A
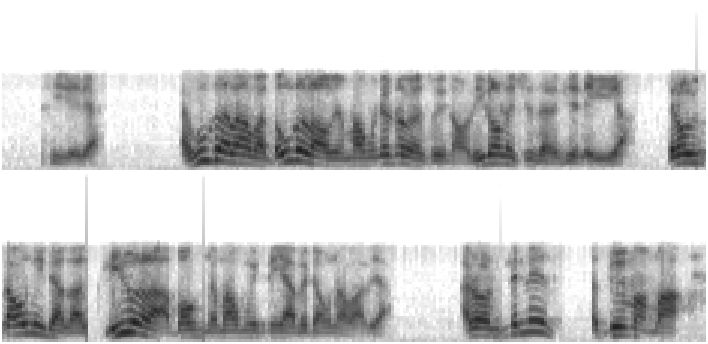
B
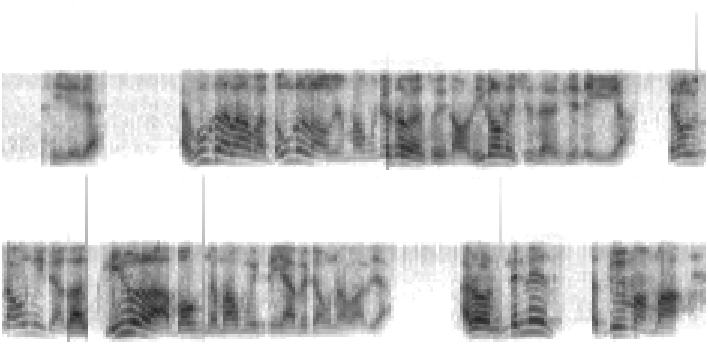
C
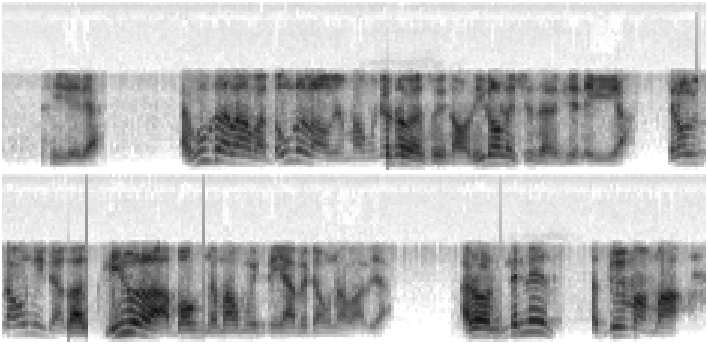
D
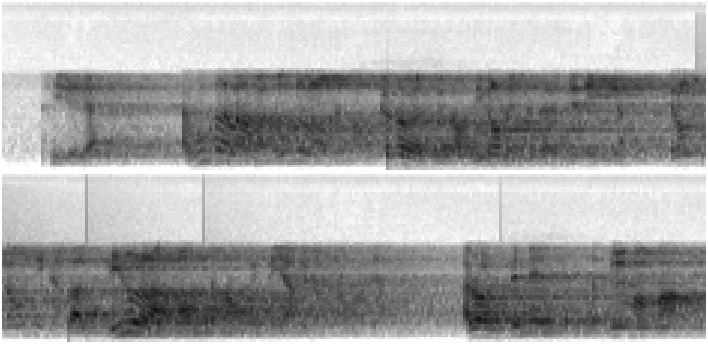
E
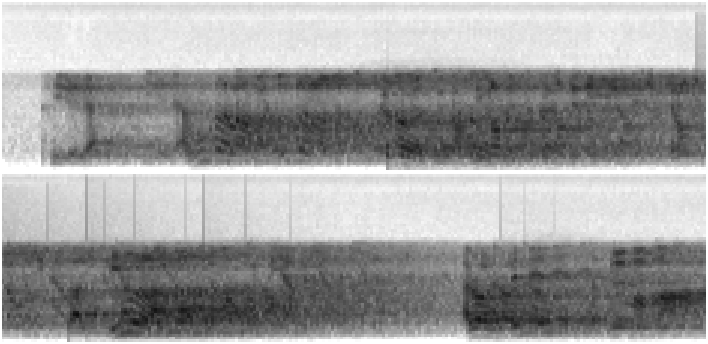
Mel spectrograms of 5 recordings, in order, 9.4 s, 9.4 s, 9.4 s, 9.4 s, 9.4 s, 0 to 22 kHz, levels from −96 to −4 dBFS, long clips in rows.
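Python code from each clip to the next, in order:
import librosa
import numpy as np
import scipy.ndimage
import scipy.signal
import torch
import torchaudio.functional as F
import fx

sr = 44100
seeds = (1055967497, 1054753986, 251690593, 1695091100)

y1 = fx.filter_lfo_highpass(x, sr, shape='saw_up', hz=0.39, low_hz=640.0, high_hz=2300.0, q=1.0)
y1 = y1 * 10.0 ** (4.0 / 20.0)
y2 = fx.high_shelf(y1, sr, hz=3200.0, db=8.0)
y2 = y2 * 10.0 ** (7.0 / 20.0)
y3 = fx.rev_plate(y2, sr, seeds[0], rt60_s=3.6, hf_ratio=0.85, predelay_ms=0, drr_db=1.5)
y3 = y3 * 10.0 ** (-1.5 / 20.0)
y4 = fx.echo_pitch(y3, sr, ms=618, semitones=1, count=2, db_per_echo=-6.0)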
